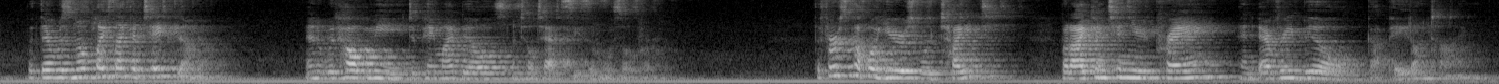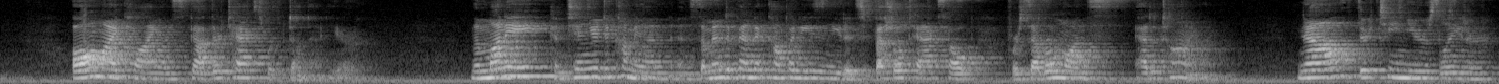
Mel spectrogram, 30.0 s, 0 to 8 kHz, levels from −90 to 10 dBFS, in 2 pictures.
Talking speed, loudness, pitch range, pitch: 150 wpm, -22 LUFS, 200-255 Hz, 230 Hz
